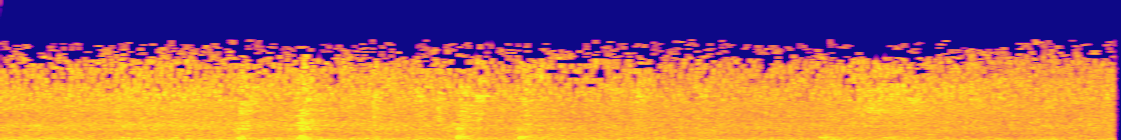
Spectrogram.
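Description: A double-decker AC express train pulls into Navsari station with a continuous heavy rumble and rolling rattle, punctuated by a few metallic clanks as the carriages pass close by.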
